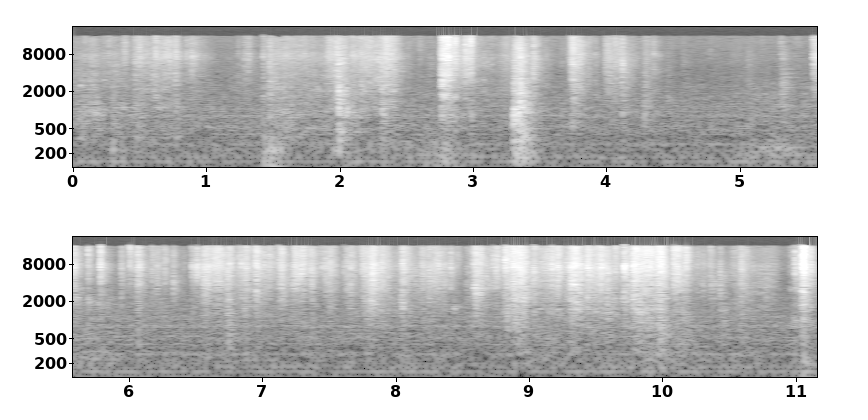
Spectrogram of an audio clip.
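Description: Foil trading-card pack wrapper crinkling and tearing as it is opened, with scattered knocks and taps of cardboard boxes being handled. The crinkling is densest in the last few seconds.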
